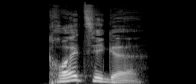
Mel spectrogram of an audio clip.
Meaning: inflection of kreuzigen: 1. first-person singular present 2. singular imperative 3. first/third-person singular subjunctive I
- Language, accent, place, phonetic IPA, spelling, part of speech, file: German, Germany, Berlin, [ˈkʁɔɪ̯t͡sɪɡə], kreuzige, verb, De-kreuzige.ogg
